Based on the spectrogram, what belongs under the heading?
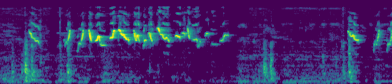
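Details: Oriental white-eye (kecial kuning), a young bird from Lombok, sings a rapid high twittering burst of quick rising and falling notes lasting about two seconds, with a shorter burst near the end; soft low knocks and rustles underneath.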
